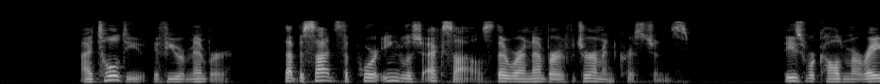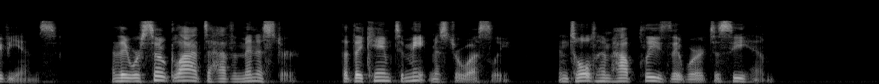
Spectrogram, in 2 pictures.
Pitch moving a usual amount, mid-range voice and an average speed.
Yes: average, 3.4 semitones; medium, 145 Hz; average, 165 wpm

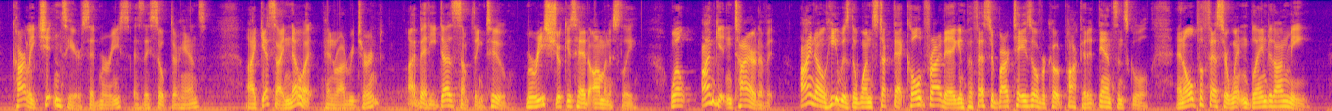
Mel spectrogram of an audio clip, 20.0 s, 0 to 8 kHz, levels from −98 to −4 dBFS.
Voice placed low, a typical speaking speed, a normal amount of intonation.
No: low, 120 Hz; average, 185 wpm; wide, 6.1 semitones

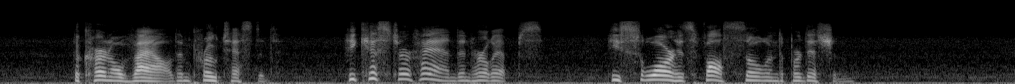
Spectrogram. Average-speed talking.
No: slow, 110 wpm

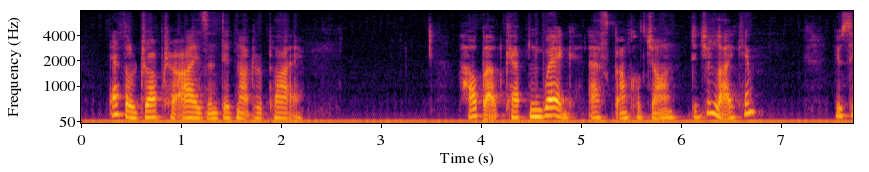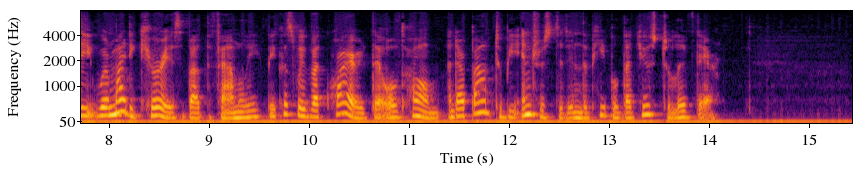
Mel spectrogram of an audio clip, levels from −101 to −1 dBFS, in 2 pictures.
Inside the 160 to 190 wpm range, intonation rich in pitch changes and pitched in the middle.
Yes: average, 185 wpm; wide, 6.4 semitones; medium, 165 Hz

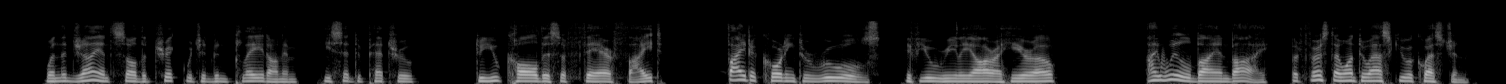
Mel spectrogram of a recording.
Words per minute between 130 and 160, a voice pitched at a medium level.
No: average, 185 wpm; medium, 145 Hz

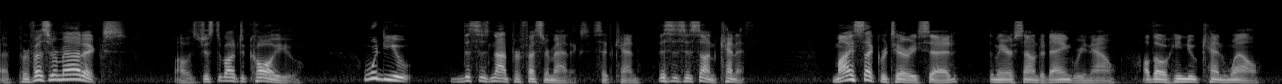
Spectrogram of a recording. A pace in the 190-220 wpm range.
No: average, 165 wpm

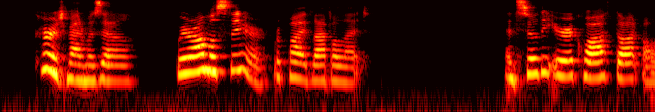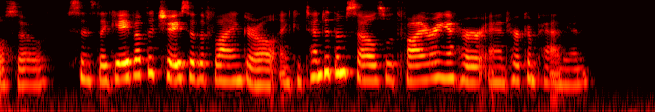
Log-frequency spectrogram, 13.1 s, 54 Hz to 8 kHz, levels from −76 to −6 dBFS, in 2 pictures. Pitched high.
Yes: high, 235 Hz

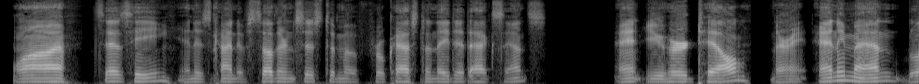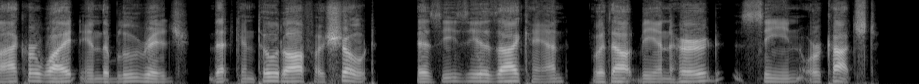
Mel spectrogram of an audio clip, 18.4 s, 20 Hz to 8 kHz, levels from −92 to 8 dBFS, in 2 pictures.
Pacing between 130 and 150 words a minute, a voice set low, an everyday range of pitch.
No: average, 145 wpm; low, 115 Hz; narrow, 2.0 semitones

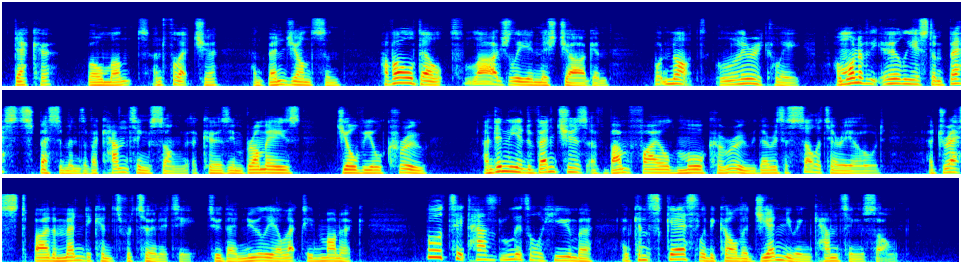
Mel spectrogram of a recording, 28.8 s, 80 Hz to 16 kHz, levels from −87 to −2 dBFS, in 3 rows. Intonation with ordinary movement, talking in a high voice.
No: average, 4.4 semitones; low, 135 Hz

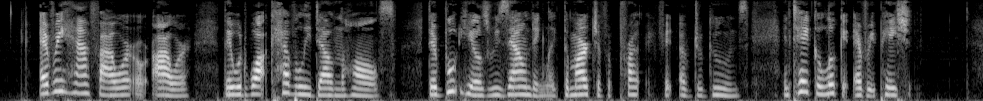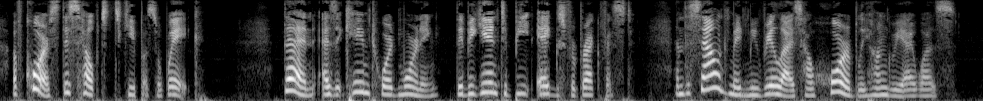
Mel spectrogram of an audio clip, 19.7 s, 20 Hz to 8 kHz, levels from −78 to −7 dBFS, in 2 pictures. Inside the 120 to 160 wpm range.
No: average, 190 wpm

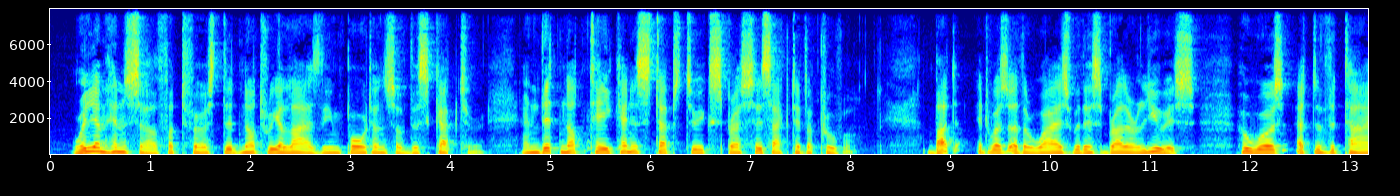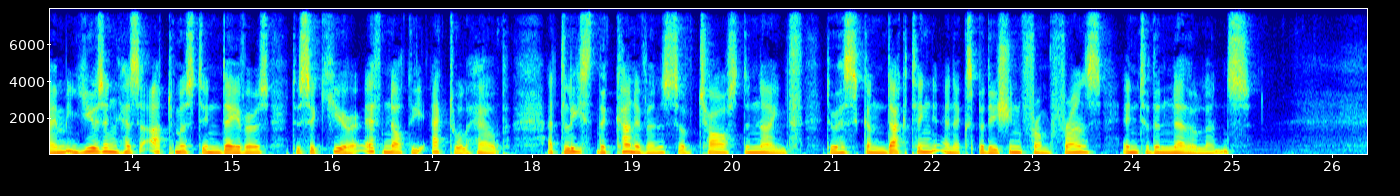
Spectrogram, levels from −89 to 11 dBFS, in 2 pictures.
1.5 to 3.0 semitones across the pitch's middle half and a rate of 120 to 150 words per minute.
Yes: average, 2.7 semitones; average, 145 wpm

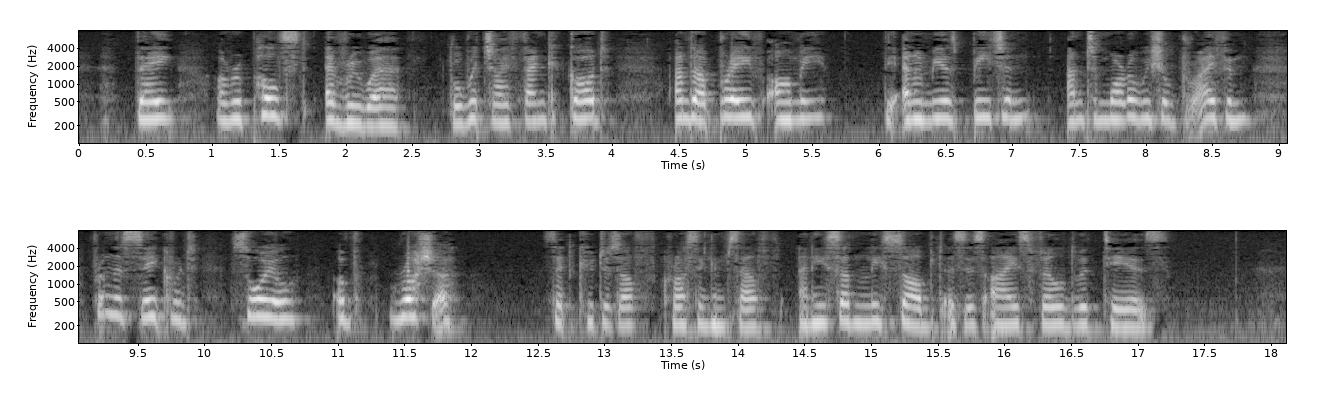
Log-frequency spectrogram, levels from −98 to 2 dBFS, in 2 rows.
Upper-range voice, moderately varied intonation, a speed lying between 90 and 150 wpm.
Yes: high, 245 Hz; average, 3.7 semitones; average, 140 wpm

